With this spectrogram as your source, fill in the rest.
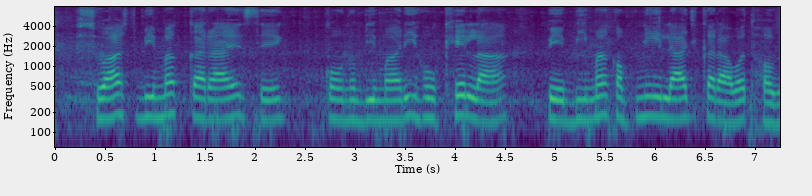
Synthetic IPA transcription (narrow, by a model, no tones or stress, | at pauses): swaːst̪ʰbiːmakəɾaːese | koːnobiːmaːɾiɦoːkʰeːla | pebiːmakə̃mpəniɪlaːd͡ʒkəɾaːʋət̪hoːʋeː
